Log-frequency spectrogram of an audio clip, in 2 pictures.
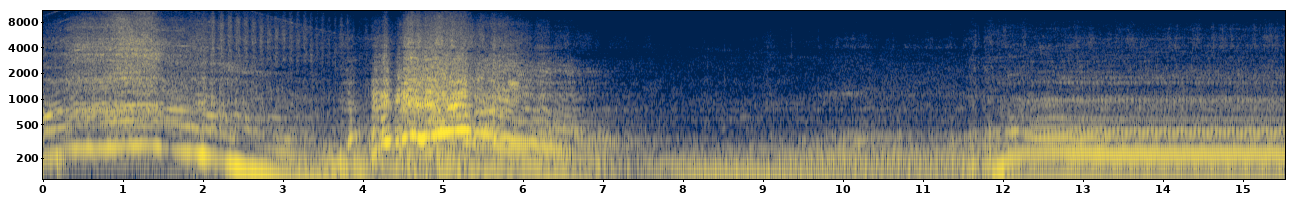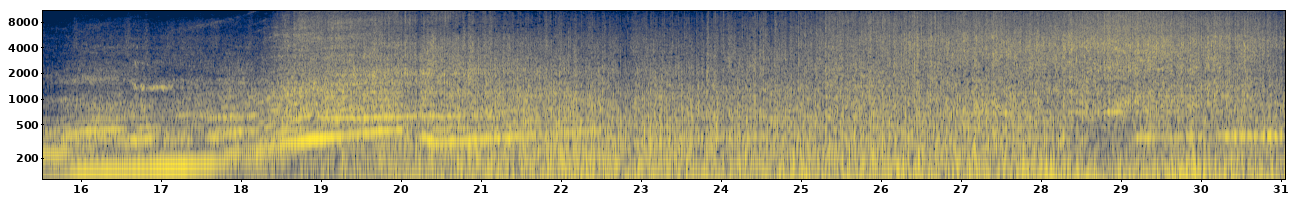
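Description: Street-racing cars, a turbocharged 1JZ-engined Mazda RX-7 and a nitrous-fed C5 Corvette V8: engines revving, then running steadily. About halfway through comes a full-throttle pull, with engine pitch climbing, one gear change a few seconds in, and loud wind and road noise building toward about 140 mph.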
